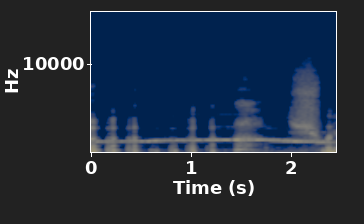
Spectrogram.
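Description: An emergency vehicle siren wailing: one tone gliding slowly up and then beginning to fall near the end.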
